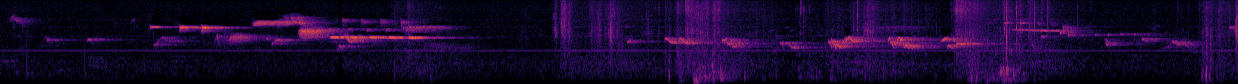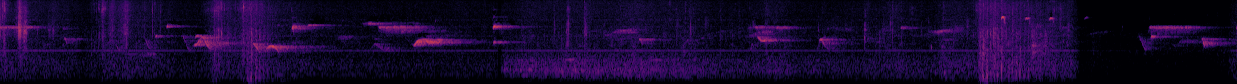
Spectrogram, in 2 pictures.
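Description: Several small songbirds singing and calling outdoors, a busy run of short chirps and trills, with a few sharp knocks or taps among them. A faint steady high tone runs underneath.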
